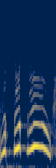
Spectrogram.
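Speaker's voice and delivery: high, loud triumphant woo-hoo; gleeful whoop. Retold or imitated. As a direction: whoop like you just won. Cheer on finding short line.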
